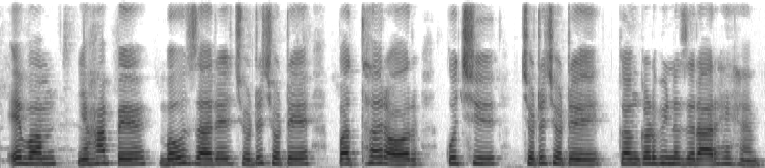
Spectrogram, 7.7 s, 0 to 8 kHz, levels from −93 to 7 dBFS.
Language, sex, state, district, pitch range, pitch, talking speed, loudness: Hindi, female, Jharkhand, Palamu, 240-265 Hz, 255 Hz, 140 wpm, -14 LUFS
